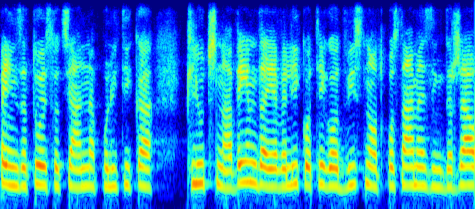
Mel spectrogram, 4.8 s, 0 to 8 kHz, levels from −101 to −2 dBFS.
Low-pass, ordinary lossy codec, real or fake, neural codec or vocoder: 7.2 kHz; Opus, 32 kbps; real; none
